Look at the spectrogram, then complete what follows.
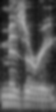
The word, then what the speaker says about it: Missouri: Yeah, well, my son always pronounced it misery.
